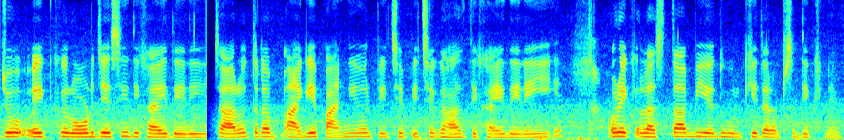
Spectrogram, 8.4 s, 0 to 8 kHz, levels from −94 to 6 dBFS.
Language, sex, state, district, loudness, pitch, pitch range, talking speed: Hindi, female, Punjab, Fazilka, -16 LUFS, 210 Hz, 195-225 Hz, 205 wpm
